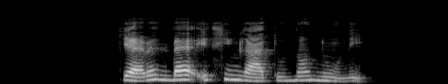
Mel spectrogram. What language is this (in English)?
Tepeuxila Cuicatec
